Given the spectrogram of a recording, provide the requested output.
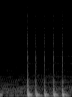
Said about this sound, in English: I woke up to hear knocking on glass. At first, I thought it was the window, until I heard it come from the mirror again.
